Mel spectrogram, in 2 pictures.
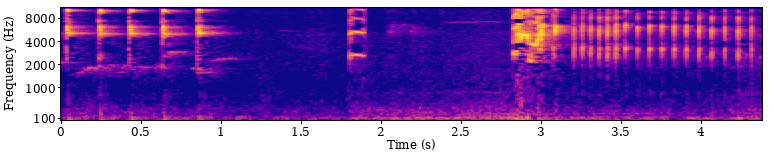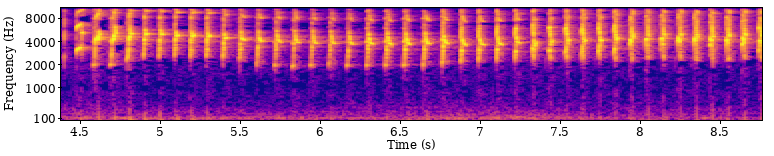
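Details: Male lovebird calling a rival: a few high ticks and a lone chirp, then a harsh burst that builds into a long, rapid, piercing ngekek chatter.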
